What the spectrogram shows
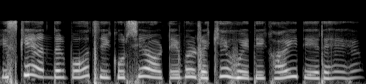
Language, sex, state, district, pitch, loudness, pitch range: Hindi, female, Himachal Pradesh, Shimla, 320 Hz, -17 LUFS, 295-355 Hz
